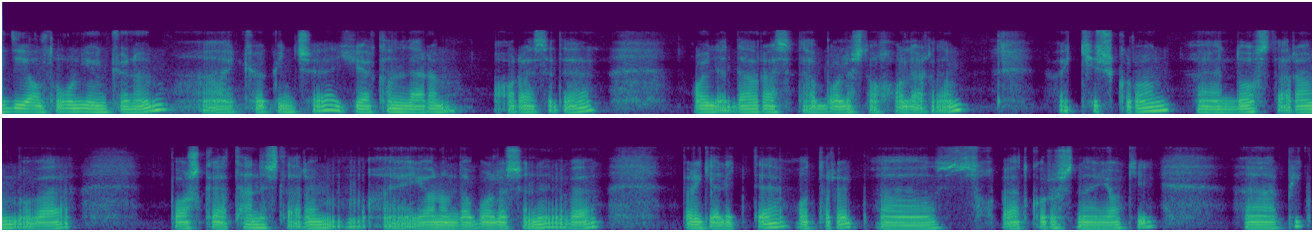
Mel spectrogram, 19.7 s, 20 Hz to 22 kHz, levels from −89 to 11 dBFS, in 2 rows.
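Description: Nothing in this speech recording stands out as a fault, and the Speex coding underneath sounds like it's running at a fairly generous setting, leaving little if anything of itself to notice.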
